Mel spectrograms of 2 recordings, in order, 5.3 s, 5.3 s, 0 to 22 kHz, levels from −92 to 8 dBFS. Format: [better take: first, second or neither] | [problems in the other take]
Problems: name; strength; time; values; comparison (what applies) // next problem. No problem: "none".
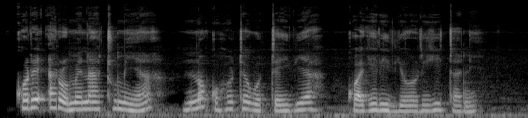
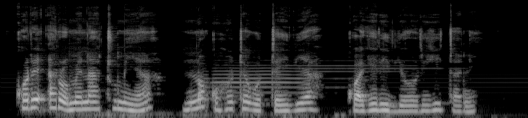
first | noise reduction (classical method spectral subtraction)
